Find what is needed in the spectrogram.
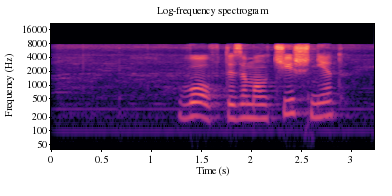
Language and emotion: Russian, angry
